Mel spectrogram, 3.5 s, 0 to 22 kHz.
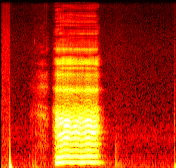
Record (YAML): exhalation_length: 3.5 s
exhalation_amplitude: 1942
exhalation_signal_mean_std_ratio: 0.42
survey_phase: beta (2021-08-13 to 2022-03-07)
age: 45-64
gender: Male
wearing_mask: 'No'
symptom_runny_or_blocked_nose: true
symptom_fatigue: true
symptom_headache: true
symptom_onset: 12 days
smoker_status: Ex-smoker
respiratory_condition_asthma: false
respiratory_condition_other: false
recruitment_source: REACT
submission_delay: 2 days
covid_test_result: Negative
covid_test_method: RT-qPCR
influenza_a_test_result: Negative
influenza_b_test_result: Negative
